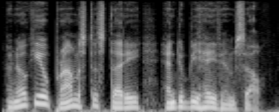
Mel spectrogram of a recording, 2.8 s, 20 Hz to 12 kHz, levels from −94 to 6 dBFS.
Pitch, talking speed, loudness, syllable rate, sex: 120 Hz, 170 wpm, -15 LUFS, 6.7 syllables/s, male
